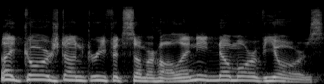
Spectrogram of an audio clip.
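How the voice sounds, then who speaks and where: On a very clean recording with a silent background, a man speaks in a put-on character voice. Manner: sobbing, accusing.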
